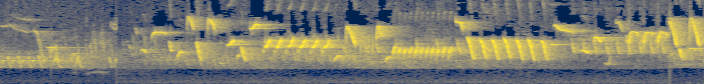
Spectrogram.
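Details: Training recording of wren song: soft high chirping gives way to a long, energetic burst of rapid trills, repeated ringing notes and buzzy rattles, staying high-pitched and continuous.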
